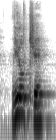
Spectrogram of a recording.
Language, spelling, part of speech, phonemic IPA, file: Dutch, wieltje, noun, /ˈwilcə/, Nl-wieltje.ogg
- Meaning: diminutive of wiel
